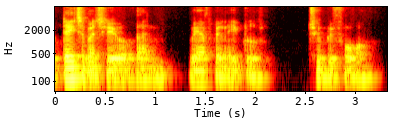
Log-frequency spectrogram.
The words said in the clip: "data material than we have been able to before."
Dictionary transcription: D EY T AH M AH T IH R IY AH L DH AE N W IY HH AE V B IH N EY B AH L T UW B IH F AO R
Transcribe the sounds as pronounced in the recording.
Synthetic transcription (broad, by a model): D EY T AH M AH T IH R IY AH L DH AE N W IY HH AE V B IH N EY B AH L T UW B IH F AO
